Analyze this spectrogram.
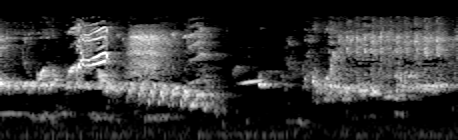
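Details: White-rumped shama song: bright whistled notes and buzzy high trills in two bursts separated by a brief quiet gap.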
